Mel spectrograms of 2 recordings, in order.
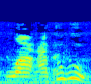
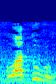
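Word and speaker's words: وأتوب: আমরা যে ওয়া আতুবু, এখানে উচ্চারণটা না ওয়া আতুবু, ওয়া আতুবু, ও আ অজবর ওয়া হামজা জবর আ, ওয়াহিদ মুতাকাল্লিম তাও বস্তু নিজের জন্য, তাই না? যে অনেকে বলে যে ওয়াতুবু, তাহলে এটা ভুল।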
